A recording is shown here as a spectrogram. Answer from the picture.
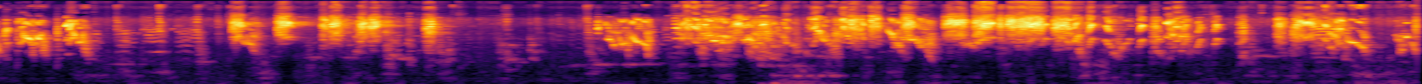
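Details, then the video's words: Several pet budgies chirping together: fast high warbles and chips, a quiet gap of about a second, then a loud sustained stretch of overlapping chatter with faint low thumps. "Cute Budgies Chirping Sounds"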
